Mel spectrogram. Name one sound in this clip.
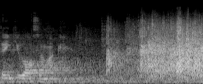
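A woman speaks through a microphone in a large hall.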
